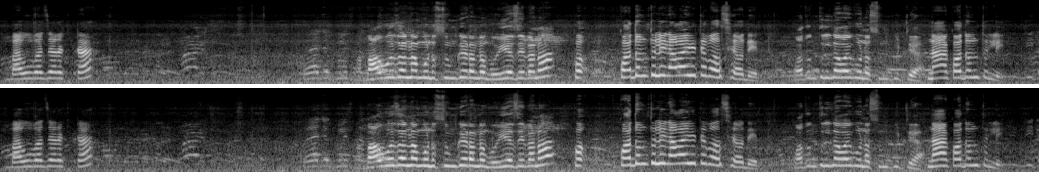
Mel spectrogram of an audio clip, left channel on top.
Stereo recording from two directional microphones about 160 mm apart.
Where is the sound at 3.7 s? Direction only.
90° right.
